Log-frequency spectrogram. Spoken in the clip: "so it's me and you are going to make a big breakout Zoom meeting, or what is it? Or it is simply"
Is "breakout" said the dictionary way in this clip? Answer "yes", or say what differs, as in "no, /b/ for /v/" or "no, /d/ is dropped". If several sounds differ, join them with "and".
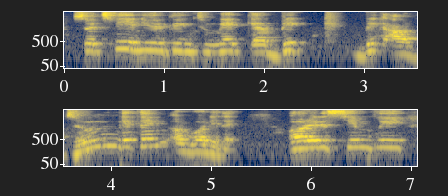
no, /ɹ/ is dropped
